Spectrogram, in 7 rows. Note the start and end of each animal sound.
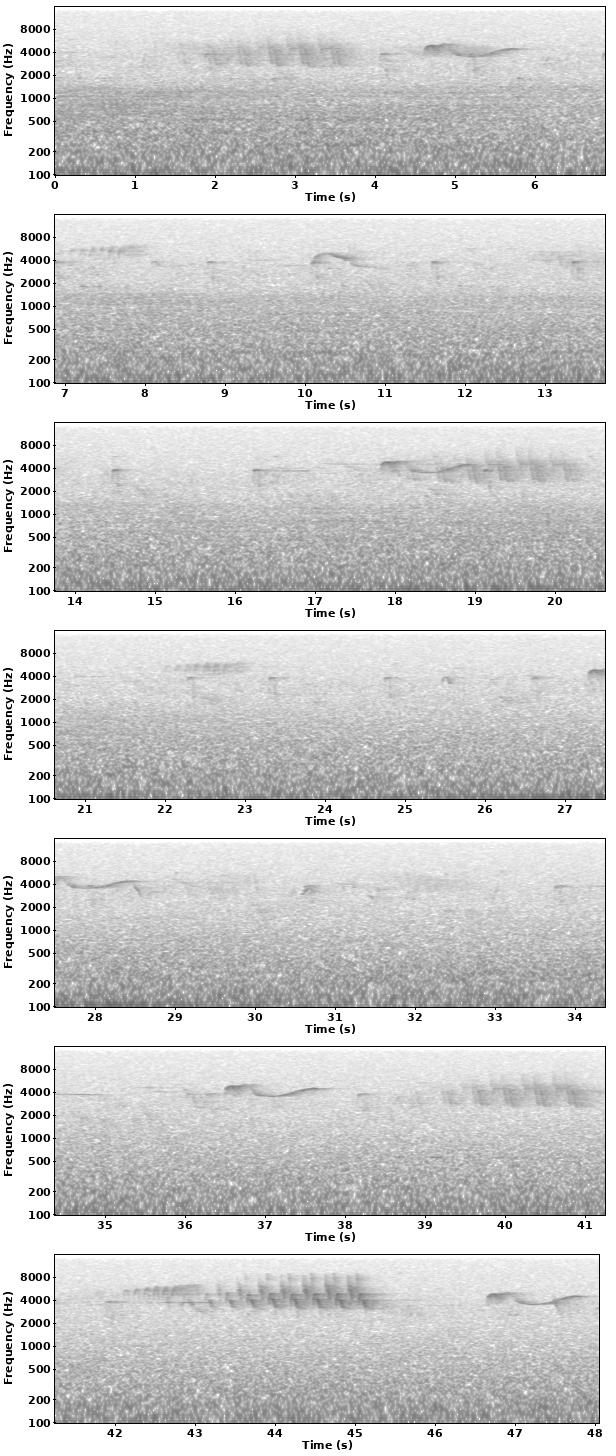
1.4s-3.7s: Black-capped Chickadee (Poecile atricapillus)
4.0s-14.7s: American Robin (Turdus migratorius)
4.5s-5.9s: Eastern Wood-Pewee (Contopus virens)
6.9s-8.0s: Black-throated Blue Warbler (Setophaga caerulescens)
9.9s-10.7s: Eastern Wood-Pewee (Contopus virens)
16.1s-20.3s: White-throated Sparrow (Zonotrichia albicollis)
17.8s-19.0s: Eastern Wood-Pewee (Contopus virens)
18.2s-20.4s: Ovenbird (Seiurus aurocapilla)
20.7s-21.9s: Black-capped Chickadee (Poecile atricapillus)
21.8s-23.2s: Black-throated Blue Warbler (Setophaga caerulescens)
22.2s-27.0s: American Robin (Turdus migratorius)
27.2s-28.7s: Eastern Wood-Pewee (Contopus virens)
30.9s-31.8s: Black-capped Chickadee (Poecile atricapillus)
34.1s-35.8s: White-throated Sparrow (Zonotrichia albicollis)
36.5s-37.8s: Eastern Wood-Pewee (Contopus virens)
38.1s-38.4s: American Robin (Turdus migratorius)
38.7s-41.3s: Ovenbird (Seiurus aurocapilla)
41.6s-43.0s: Black-throated Blue Warbler (Setophaga caerulescens)
42.8s-45.2s: Ovenbird (Seiurus aurocapilla)
46.7s-47.9s: Eastern Wood-Pewee (Contopus virens)

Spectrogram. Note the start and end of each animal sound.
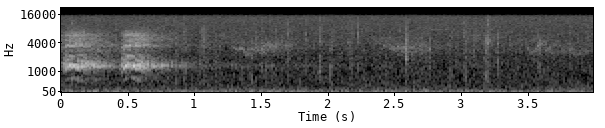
0.0s-0.9s: American Crow (Corvus brachyrhynchos)
0.0s-4.0s: Red-eyed Vireo (Vireo olivaceus)

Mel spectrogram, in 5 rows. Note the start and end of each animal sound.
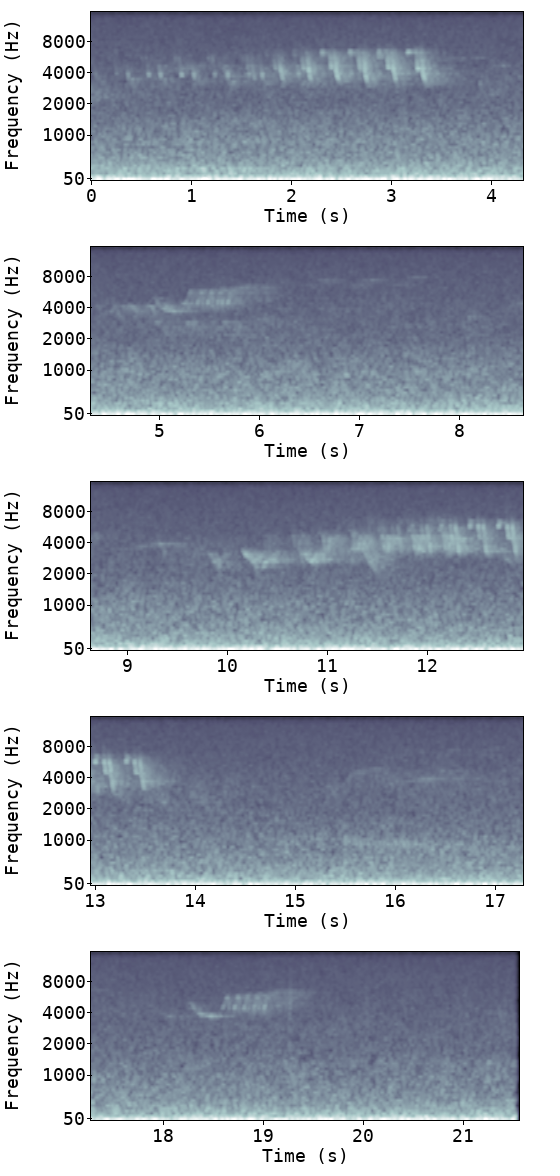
0.0s-3.8s: Ovenbird (Seiurus aurocapilla)
4.4s-6.4s: Black-throated Blue Warbler (Setophaga caerulescens)
6.3s-7.8s: Blackburnian Warbler (Setophaga fusca)
8.5s-9.7s: Eastern Wood-Pewee (Contopus virens)
9.6s-12.0s: Scarlet Tanager (Piranga olivacea)
10.6s-13.9s: Ovenbird (Seiurus aurocapilla)
15.4s-16.7s: Eastern Wood-Pewee (Contopus virens)
17.9s-19.6s: Black-throated Blue Warbler (Setophaga caerulescens)

